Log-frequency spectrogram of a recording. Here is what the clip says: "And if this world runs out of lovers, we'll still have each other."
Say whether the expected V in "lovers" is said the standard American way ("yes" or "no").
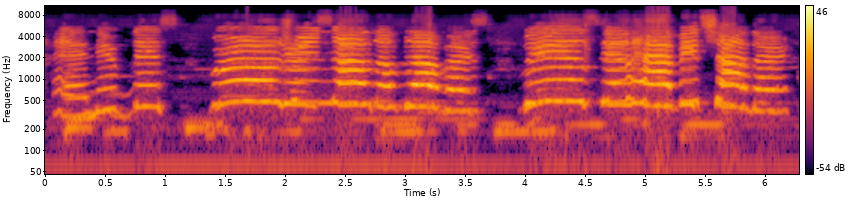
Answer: yes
